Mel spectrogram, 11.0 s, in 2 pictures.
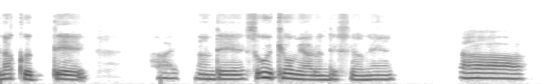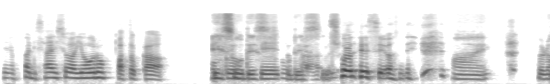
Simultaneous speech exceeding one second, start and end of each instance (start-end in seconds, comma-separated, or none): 7.6-8.9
